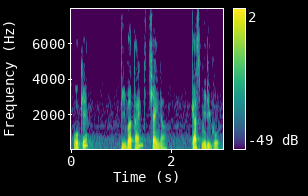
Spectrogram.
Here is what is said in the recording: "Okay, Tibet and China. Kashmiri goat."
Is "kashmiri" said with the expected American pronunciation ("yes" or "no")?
no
